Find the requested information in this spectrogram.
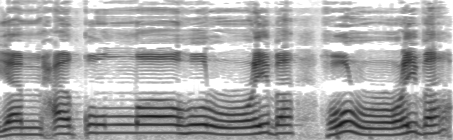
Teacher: Jadi yang pertama, yamhaqullahu ri, itu tipis ataupun tarqiq. Ra yang berbaris kasrah, baris bawah. Jangan baca tebal.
